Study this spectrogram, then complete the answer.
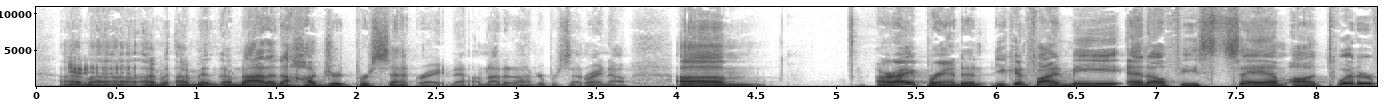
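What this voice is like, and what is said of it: Slightly hoarse voice. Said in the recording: “my voice is a little hoarse from screaming all the explicit versions of songs on Saturday night”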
